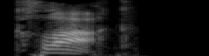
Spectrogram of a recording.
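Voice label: "clock", American English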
